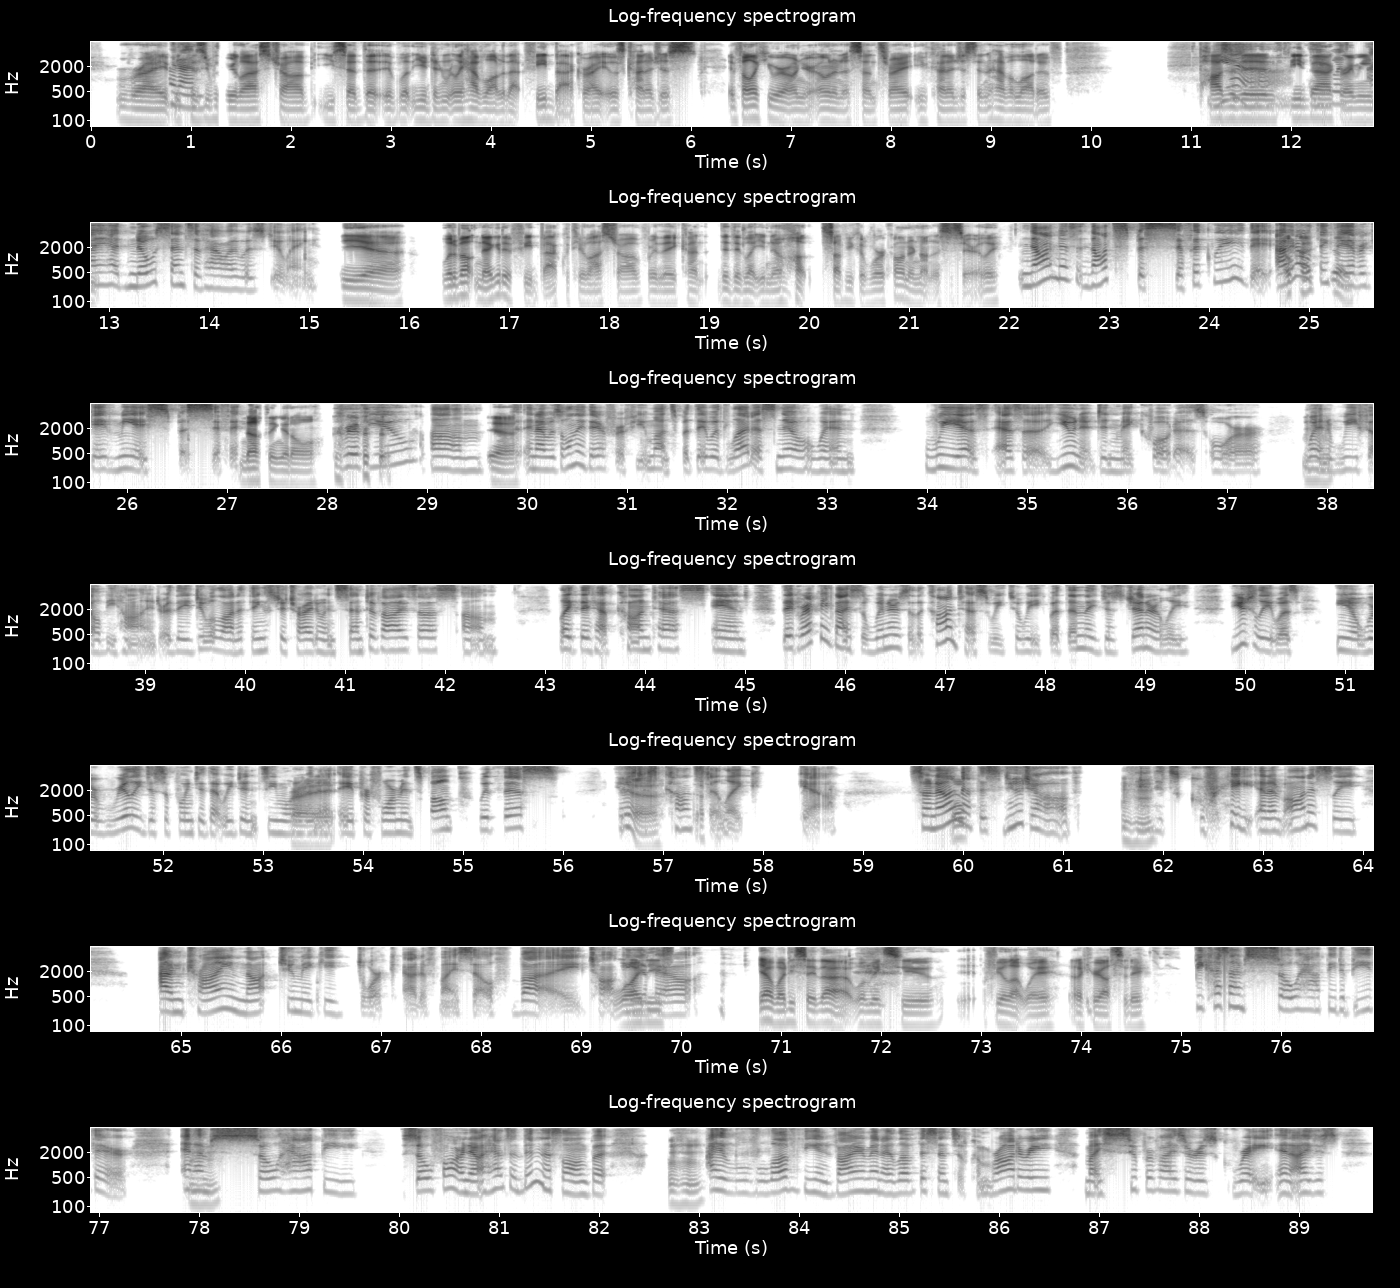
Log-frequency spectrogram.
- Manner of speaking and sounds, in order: tapping; other background noise; chuckle; laughing while speaking: "great"; chuckle
- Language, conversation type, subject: English, advice, How can I adjust to a new job and feel confident in my role and workplace?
